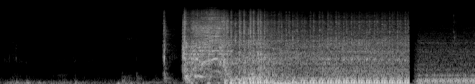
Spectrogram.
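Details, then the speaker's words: Gravely ZT HD-48 zero-turn, Kawasaki FR691V V-twin, 104 hours, started to warm up before an oil change: brief crank, catches at once, settles into a steady, even idle with no misses or knocks. Normal start-up and idle. "So, I'm going to go ahead and let it run for a little bit. I just started it up and moved it out here"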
